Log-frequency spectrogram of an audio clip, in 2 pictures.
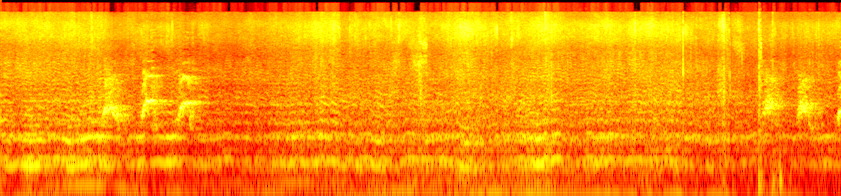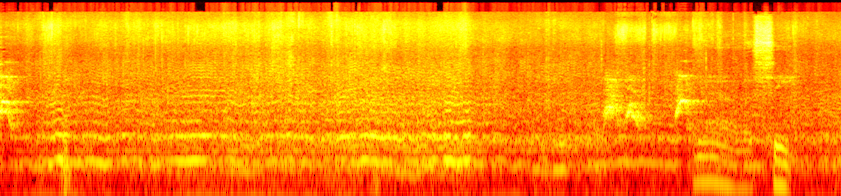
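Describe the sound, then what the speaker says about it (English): Honeybees hum in a dense, steady drone at a top bar hive, heard close and loud throughout, with scattered knocks and handling noises over the buzzing. "Okay, well, we got bees down there."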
